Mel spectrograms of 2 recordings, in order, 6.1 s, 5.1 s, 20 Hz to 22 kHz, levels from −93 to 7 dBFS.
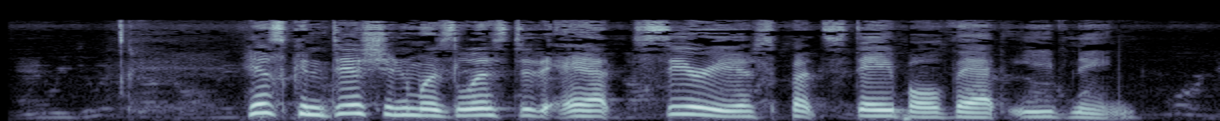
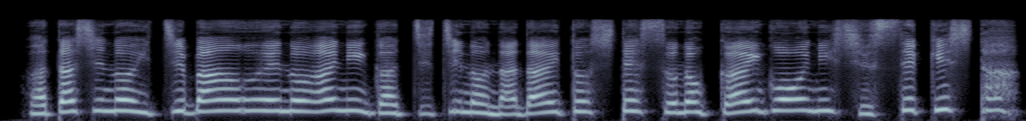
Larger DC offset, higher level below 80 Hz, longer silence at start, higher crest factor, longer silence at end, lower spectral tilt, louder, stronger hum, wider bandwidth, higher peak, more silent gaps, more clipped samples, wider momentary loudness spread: neither; first, -60 dBFS vs -68 dBFS; first, 0.65 s vs 0.15 s; about the same, 16 dB vs 18 dB; first, 0.45 s vs 0.05 s; first, -3.5 dB/octave vs -1.5 dB/octave; first, -16 LUFS vs -24 LUFS; neither; about the same, 11.5 kHz vs 12 kHz; first, -2 dBFS vs -6 dBFS; neither; neither; first, 16 LU vs 7 LU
